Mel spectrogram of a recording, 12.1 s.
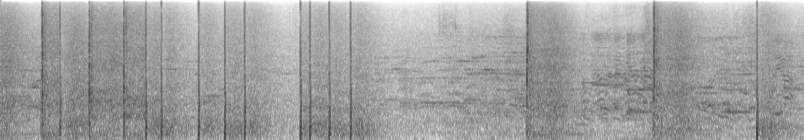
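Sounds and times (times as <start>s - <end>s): firework bangs: 0.0s - 5.8s, 7.9s - 8.7s, 9.8s - 10.6s, 11.3s - 11.9s
crackling rush of fireworks: 0.0s - 6.3s, 7.9s - 8.9s, 9.7s - 12.0s.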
